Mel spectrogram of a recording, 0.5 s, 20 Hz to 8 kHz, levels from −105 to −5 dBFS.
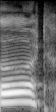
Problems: none marked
